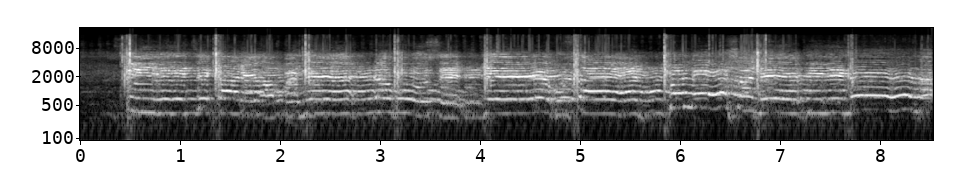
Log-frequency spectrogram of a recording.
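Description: Mourners chanting a nauha (Muharram lament) together, entering loudly about half a second in, with sharp hand strikes on the chest (matam) keeping time about once a second.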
